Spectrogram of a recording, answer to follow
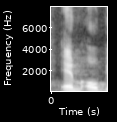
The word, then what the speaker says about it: mob: ครับ ผม นะ ฮะ ม็อบ เนี่ย มัน ไม่ ได้ นะ ครับ ฝรั่ง จะ ฟัง เป็น mop ม็อบ ที่ จริง แล้ว นะ ครับ มัน ต้อง ออก เสียง ว่า มอบ นั่น เอง ครับ อ่ะ มอบ Mob มอบ เหมือน กับ ขอ มอบ ดอก ไม้ ใน สวน เนี่ย นะ ฮะ มอบ แต่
